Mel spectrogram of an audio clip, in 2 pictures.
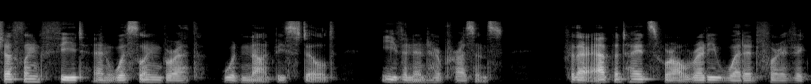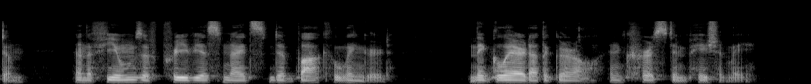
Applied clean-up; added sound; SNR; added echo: none; none; none; none.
